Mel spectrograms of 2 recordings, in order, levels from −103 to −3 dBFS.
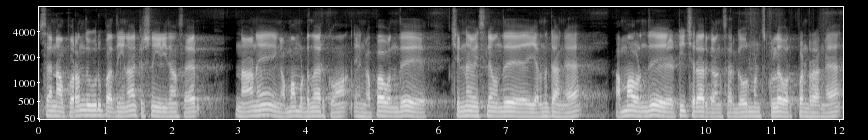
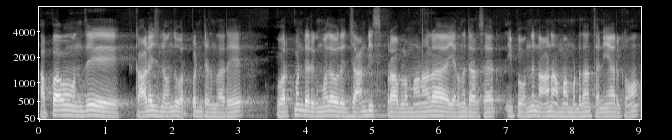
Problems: none marked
